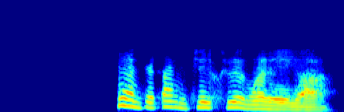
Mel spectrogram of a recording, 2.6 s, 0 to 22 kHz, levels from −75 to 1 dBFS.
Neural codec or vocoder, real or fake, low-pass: codec, 16 kHz, 1 kbps, FreqCodec, smaller model; fake; 3.6 kHz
